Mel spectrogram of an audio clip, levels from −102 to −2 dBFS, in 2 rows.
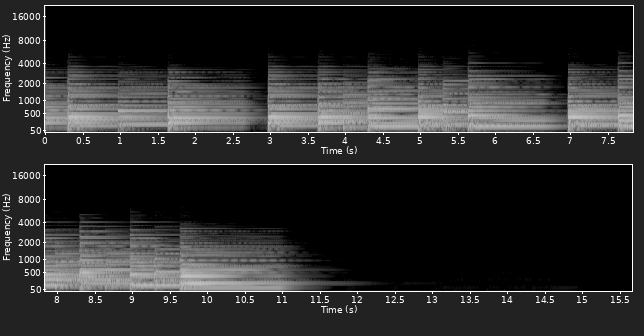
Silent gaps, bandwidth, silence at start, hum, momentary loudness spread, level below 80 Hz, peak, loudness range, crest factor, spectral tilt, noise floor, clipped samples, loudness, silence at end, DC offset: none; 4.3 kHz; 0 s; none; 10 LU; -66 dBFS; -16 dBFS; 4 LU; 16 dB; -8 dB/octave; under -90 dBFS; under 0.1%; -33 LUFS; 4.45 s; under 0.1%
